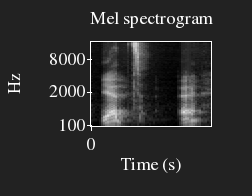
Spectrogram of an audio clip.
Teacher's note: Oleh kerana huruf ta itu huruf hamas, bunyilah angin dia.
